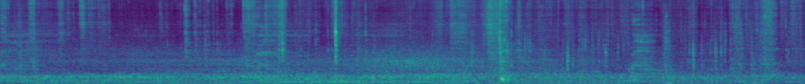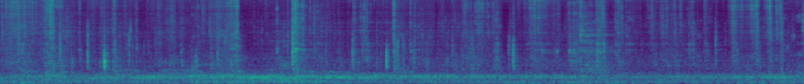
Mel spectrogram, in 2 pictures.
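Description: Stanley tin snips biting and working at a frayed steel clutch cable, making irregular sharp metallic clicks and scrapes, the loudest a few seconds in. The cable is tough and resists the cut. A steady low hum runs underneath.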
